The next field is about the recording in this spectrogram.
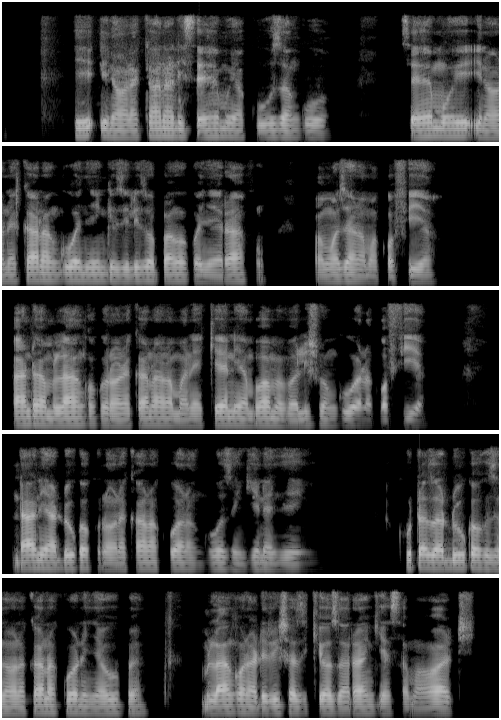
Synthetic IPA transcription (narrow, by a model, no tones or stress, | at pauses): hiːʔinaɔnɛkananisɛhɛmujakuuzaŋɡuɔ | sɛhɛmuhiːʔḭnaɔnɛkanaŋɡuɔɲiŋɡizilizɔpaŋɡwakwɛɲɛɾafṵ | pa̰mɔʄanamakɔfia | kandɔjam̩laŋɡɔkunaɔnɛkananamanɛkɛniambaɔamɛvaliʃwaŋɡuɔnakɔfia | ndanijaɗukakunaɔnɛkanakuwanaŋɡuɔziŋɡinɛɲiŋɡi | kutazaɗukazinaɔnɛkanakuwaniɲɛupɛ | m̩laŋɡɔnaɗiɾiʃazikiwazaɾaŋɡijasamawati̥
